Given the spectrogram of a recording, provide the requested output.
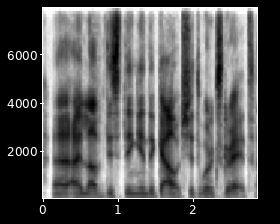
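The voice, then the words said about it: Put-on Eastern European accent. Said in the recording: “Good accent. ... It sounded Eastern European”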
